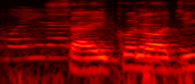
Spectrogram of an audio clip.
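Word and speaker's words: psychology: तो यहाँ पर ये जो है साइकोलॉजी होगा, है ना, यहाँ पी साइलेंट रहता है।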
